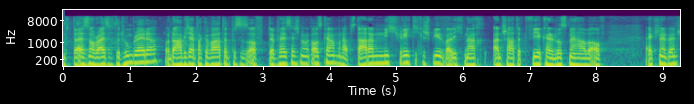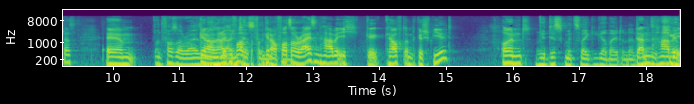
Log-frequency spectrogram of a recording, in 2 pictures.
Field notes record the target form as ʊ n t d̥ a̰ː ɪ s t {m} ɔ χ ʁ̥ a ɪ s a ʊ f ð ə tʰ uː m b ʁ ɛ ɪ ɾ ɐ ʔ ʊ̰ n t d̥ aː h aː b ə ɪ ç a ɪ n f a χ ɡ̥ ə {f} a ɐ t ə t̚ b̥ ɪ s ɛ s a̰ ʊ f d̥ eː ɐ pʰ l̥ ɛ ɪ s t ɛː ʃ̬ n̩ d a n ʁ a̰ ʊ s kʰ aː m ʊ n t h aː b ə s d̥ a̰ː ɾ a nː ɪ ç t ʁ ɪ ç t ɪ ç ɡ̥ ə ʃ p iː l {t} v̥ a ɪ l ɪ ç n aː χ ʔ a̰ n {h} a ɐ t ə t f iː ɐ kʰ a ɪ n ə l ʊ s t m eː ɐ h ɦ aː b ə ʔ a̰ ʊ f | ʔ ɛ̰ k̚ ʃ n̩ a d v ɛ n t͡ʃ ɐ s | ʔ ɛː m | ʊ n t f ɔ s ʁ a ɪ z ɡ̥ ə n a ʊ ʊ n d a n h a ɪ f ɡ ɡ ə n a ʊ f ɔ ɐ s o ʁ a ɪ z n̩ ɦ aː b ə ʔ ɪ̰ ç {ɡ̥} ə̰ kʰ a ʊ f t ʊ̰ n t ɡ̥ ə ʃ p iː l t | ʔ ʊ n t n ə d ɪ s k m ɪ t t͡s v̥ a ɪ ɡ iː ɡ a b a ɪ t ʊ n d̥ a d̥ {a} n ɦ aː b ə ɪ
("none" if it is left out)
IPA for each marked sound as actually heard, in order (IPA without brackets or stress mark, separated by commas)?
n, v, t, ʃ, ɡ̥, a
